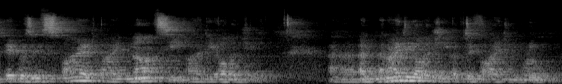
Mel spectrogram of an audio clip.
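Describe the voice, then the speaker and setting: Over noticeable background noise, a man talks at a moderate pace. Audible room echo surrounds his voice. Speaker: professor. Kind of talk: lecture. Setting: stage with audience. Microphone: microphone problems.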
